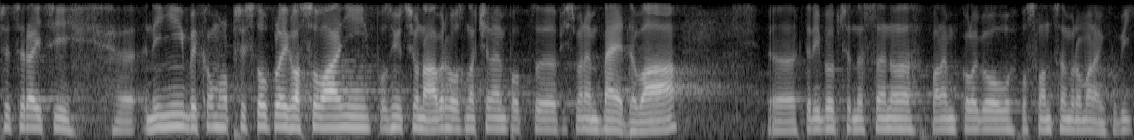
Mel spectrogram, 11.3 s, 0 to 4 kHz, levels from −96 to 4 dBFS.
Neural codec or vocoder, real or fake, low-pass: none; real; 3.6 kHz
